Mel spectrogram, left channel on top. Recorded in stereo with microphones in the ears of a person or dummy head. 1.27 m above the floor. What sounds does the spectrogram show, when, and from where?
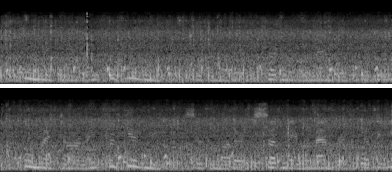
0.2 s a woman speaking: 70° right (ahead or behind)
